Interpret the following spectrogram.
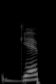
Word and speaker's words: guêpe: Alors là, il fallait faire attention au GU, absolument ici. D'accord? Donc là, il fallait bien mettre un U, parce que si on enlève le U, effectivement, ça fait GEP.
